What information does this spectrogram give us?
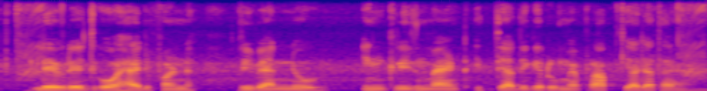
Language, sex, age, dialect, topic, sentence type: Hindi, male, 18-24, Hindustani Malvi Khadi Boli, banking, statement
